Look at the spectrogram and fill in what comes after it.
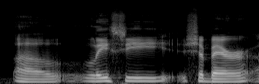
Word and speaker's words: Chabert: Lacey Chabert, I believe is how you pronounce it.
